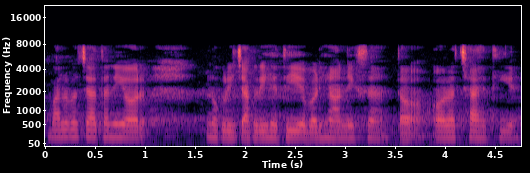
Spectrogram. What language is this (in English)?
Maithili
